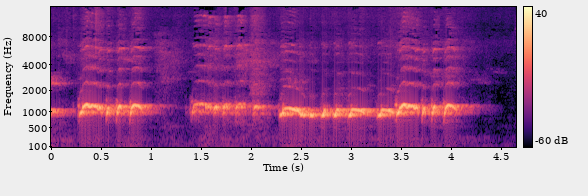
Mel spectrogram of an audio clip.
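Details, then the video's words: Wild local zebra dove from a raja banana plant nest, singing actively: four loud, rolling, bubbling coo phrases in close succession, each about a second long with slight pitch wavers. "Perkutut manggung gacor"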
